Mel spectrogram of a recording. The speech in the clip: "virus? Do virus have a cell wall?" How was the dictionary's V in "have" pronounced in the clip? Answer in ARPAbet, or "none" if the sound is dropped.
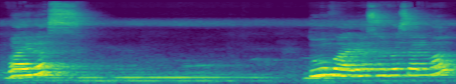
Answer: B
